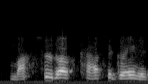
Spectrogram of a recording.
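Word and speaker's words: Maksutov-Cassegrain: It's a simple 4-inch Maksutov Cassegrain.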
